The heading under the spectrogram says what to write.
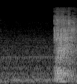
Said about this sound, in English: Oh, okay. Now it's a fart.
